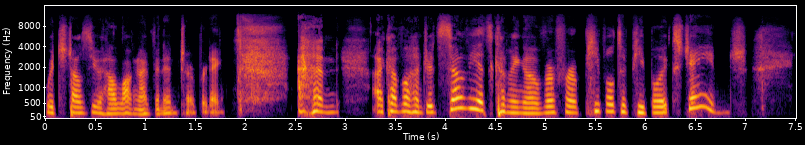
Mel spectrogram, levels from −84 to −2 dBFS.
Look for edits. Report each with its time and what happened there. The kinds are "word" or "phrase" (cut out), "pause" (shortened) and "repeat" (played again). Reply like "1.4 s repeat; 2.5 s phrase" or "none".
none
